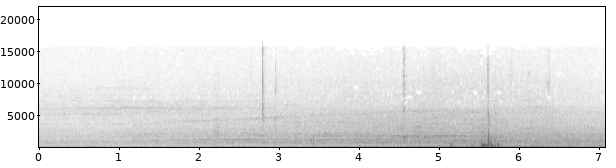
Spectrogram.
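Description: A steady engine drone that slowly swells over several seconds, with a few light metallic clicks and one sharper knock about five and a half seconds in as a hex key works the bandsaw's lower blade guide.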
